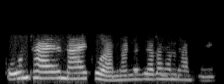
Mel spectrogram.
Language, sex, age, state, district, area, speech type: Assamese, female, 45-60, Assam, Golaghat, urban, conversation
